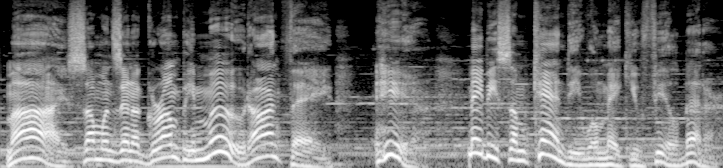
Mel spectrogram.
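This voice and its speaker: A man playing a playful, smooth-talking small-time merchant in a video game, teasing and theatrical. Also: on the high side, huge pitch swings, takes it slowly, full character voice. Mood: amused, coaxing. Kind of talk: video game character acting. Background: game background music.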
